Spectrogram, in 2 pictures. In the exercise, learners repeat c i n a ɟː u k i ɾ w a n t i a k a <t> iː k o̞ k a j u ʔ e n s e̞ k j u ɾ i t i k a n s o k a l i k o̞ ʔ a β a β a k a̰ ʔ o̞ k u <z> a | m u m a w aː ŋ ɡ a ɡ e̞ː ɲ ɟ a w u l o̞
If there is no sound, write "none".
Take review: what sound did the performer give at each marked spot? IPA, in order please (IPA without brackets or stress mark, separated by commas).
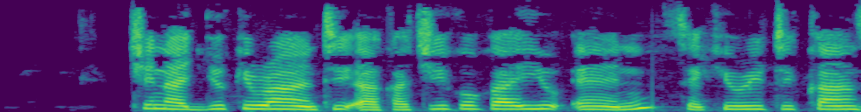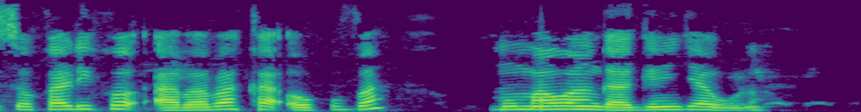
c, v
